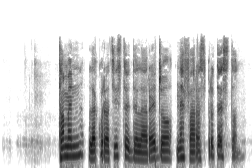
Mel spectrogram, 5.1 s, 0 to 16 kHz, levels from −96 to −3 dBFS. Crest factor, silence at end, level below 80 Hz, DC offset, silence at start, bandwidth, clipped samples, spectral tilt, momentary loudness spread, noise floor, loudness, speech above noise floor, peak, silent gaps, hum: 18 dB; 0.25 s; -56 dBFS; under 0.1%; 1.15 s; 7.8 kHz; under 0.1%; -5.5 dB/octave; 7 LU; -64 dBFS; -18 LUFS; 46 dB; -2 dBFS; none; none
